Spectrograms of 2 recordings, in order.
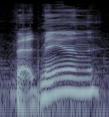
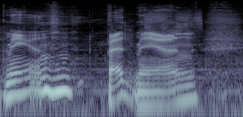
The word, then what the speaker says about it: Bedman: Bedman. You have to emphasize this correctly. It's not bed. It's bed. Bedman.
